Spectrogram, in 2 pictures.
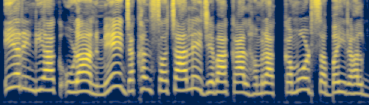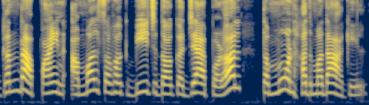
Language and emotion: Maithili, disgusted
